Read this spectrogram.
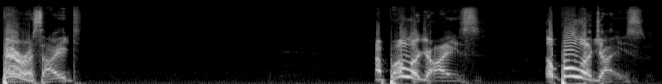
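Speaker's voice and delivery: loud, rasping, rough, harsh monster voice. Quoting a line after saying how much they love the Venom voice:. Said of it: "I love that Venom voice".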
